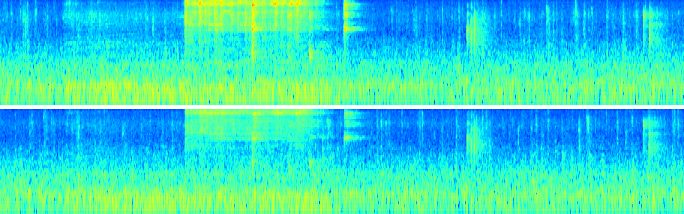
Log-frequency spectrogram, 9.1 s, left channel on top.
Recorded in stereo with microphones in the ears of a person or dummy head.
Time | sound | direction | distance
0.8 | keys jangling | 50° left (ahead or behind) | 2 m
3.4 | cutlery clinking | 55° left (ahead or behind) | 1.4 m
6.2 | a pop | 20° left (ahead or behind) | 2.5 m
